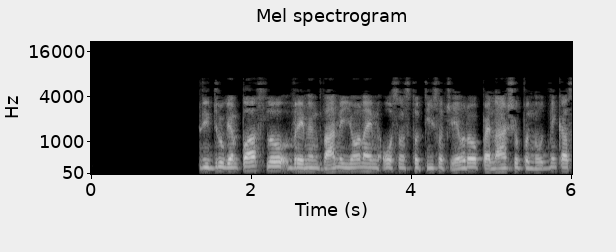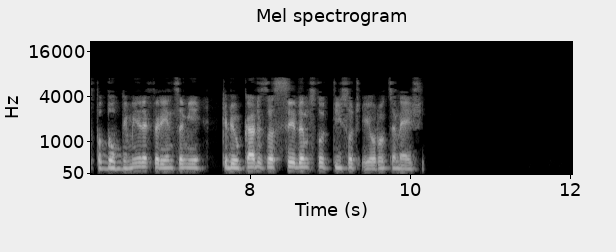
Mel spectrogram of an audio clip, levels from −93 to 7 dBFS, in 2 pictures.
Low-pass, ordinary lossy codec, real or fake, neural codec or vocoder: 7.2 kHz; MP3, 32 kbps; fake; autoencoder, 48 kHz, 32 numbers a frame, DAC-VAE, trained on Japanese speech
